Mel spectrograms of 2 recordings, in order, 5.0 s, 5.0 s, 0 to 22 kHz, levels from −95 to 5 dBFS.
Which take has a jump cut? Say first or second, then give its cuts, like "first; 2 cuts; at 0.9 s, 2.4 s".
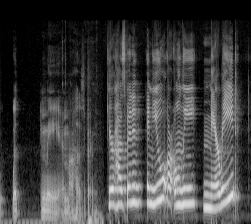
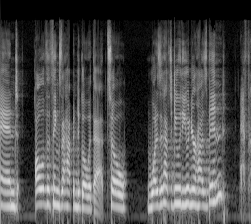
first; 1 cut; at 2.0 s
